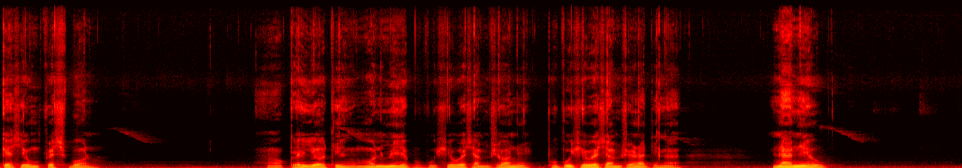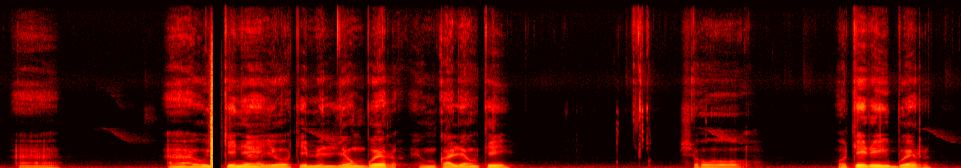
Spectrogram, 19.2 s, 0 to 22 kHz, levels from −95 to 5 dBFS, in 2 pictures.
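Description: At 11.69 s the speech suffers a wireless microphone squelch dropout lasting until 11.85 s. The radio link from an analogue FM microphone weakens. As the signal fades, hiss and static briefly rise. The receiver's squelch then cuts the output entirely. This leaves a hole of near silence about 91 ms long. The speech returns at 11.85 s once the signal recovers enough for the receiver to unmute.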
